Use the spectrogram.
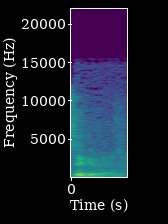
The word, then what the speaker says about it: cigarette: The cigarette, of course, there's an exception in American English in particular. The word cigarette is pronounced cigarette, right?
